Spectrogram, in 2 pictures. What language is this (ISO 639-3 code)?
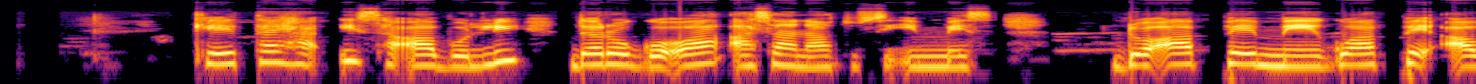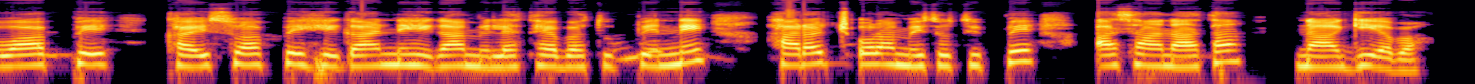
wal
